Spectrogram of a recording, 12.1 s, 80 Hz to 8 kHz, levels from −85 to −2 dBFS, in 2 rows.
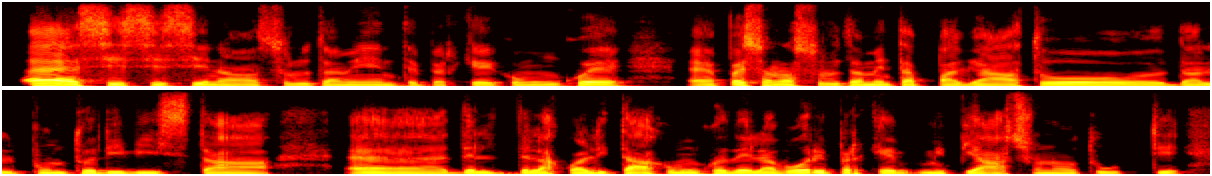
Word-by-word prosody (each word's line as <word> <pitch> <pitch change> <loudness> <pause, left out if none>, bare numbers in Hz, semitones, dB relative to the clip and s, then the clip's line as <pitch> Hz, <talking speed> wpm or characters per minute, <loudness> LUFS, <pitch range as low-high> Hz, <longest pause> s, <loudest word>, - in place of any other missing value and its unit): eh, 160 -3 +10
sì, 140 +2 +1
sì, 125 +1 -2
sì, 120 +2 -1
no, 115 -2 -1
assolutamente! 115 -1 -3
Perché 105 +2 -4
comunque, 115 +1 +1 0.3
ehm, 110 0 -3
poi 150 - +3
sono 150 -3 +2
assolutamente 115 +1 0
appagato 110 0 +1
dal 105 -1 -3
punto 110 -1 0
di 110 0 +1
vista, 100 -2 -2 0.3
ehm, 105 -2 0
del 105 0 0
della 115 -2 0
qualità, 110 +1 +1
comunque 115 0 -1
dei 110 0 +3
lavori 115 +4 +3
perché 110 -2 -1
mi 115 -1 -2
piacciono 105 -2 -2
tutti. 105 0 -6
110 Hz, 140 wpm, -24 LUFS, 105-115 Hz, 0.3 s, eh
